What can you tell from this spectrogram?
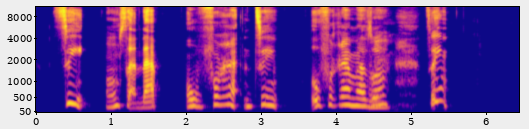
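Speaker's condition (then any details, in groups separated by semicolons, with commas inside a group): Friedreich's ataxia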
